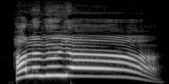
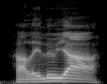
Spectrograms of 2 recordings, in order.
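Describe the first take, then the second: First: High, slow, drawn-out chant; sung, hold it like a horn blast; sung, long held hallelujah. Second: Loud, ringing hallelujah; exclaimed praise. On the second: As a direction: call it out in praise. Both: Real, not acted. Praising God at the fence.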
